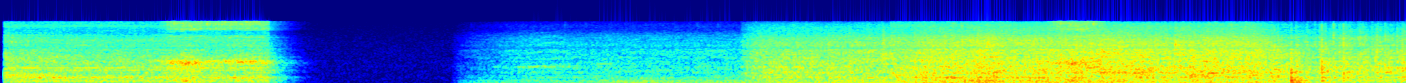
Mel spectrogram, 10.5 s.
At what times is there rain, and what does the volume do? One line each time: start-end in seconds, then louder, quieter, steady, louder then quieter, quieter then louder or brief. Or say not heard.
3.5-10.4 louder.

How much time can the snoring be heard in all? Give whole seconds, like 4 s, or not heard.
4 s.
